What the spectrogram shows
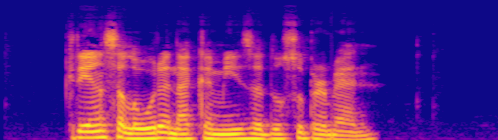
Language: Portuguese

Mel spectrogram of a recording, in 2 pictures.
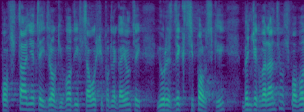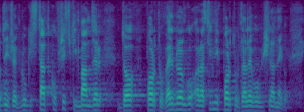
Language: Polish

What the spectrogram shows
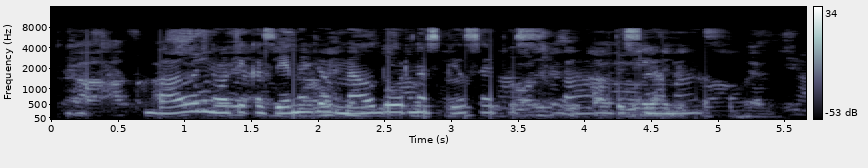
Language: Latvian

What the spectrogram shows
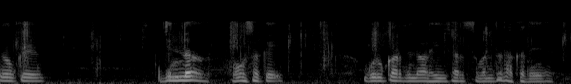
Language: Punjabi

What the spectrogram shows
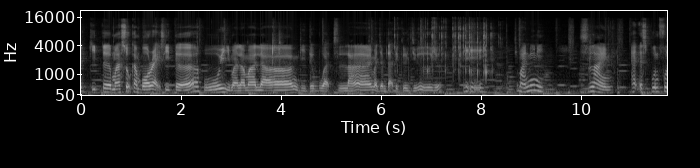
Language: Malay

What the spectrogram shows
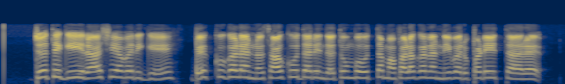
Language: Kannada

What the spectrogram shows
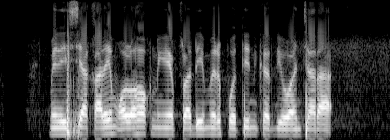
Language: Sundanese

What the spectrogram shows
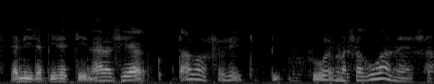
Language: Finnish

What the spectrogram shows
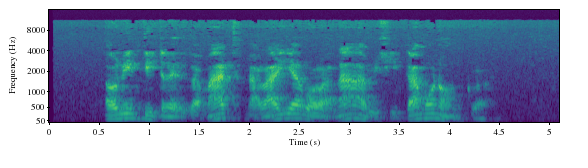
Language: Catalan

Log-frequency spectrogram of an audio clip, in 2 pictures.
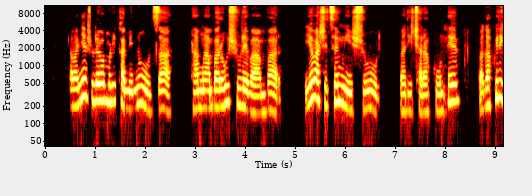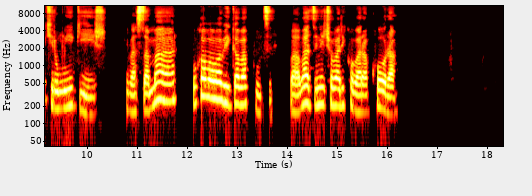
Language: Rundi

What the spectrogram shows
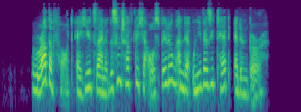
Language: German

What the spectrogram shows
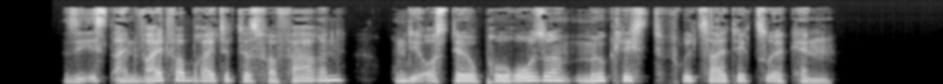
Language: German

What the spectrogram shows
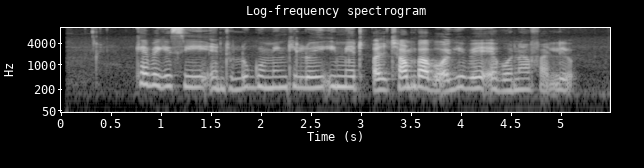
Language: Masai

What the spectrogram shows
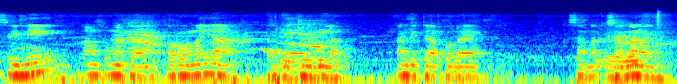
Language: Indonesian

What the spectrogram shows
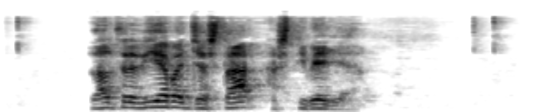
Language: Catalan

